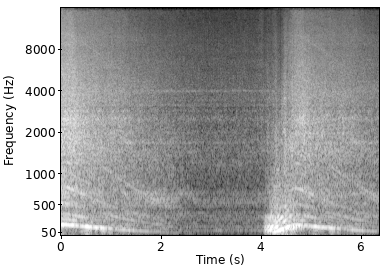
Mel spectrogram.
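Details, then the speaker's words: 2003 Renault Clio 1.6 petrol, intermittent stalling traced to a loose crank sensor connector (sensor good): engine climbs smoothly to high rev, drops to idle, revs cleanly again without stumbles or knocks; normal revving. "Now as we increase the engine RPM, I'll just show you the voltage as well. It should go up to about 10 volts."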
